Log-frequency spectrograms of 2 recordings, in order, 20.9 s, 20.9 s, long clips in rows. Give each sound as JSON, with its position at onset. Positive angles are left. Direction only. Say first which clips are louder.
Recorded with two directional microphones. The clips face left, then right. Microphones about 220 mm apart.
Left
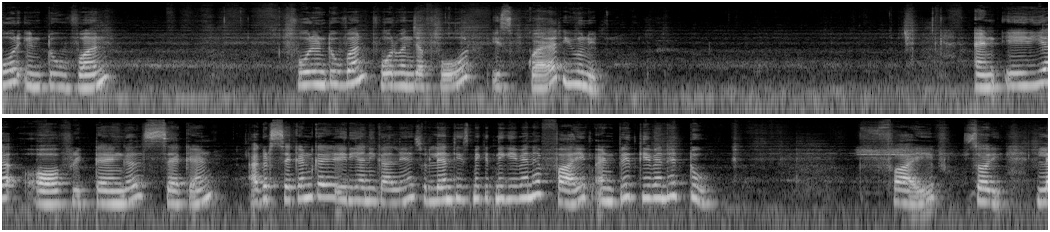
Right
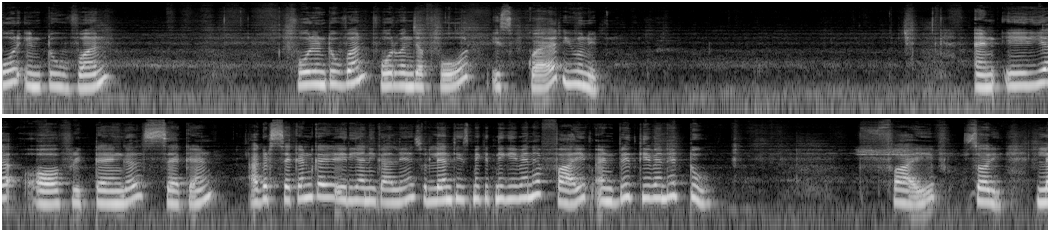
{"t": 0.0, "sound": "speech", "louder": "right 7 dB", "side_deg": -45}
{"t": 2.9, "sound": "speech", "louder": "right 7 dB", "side_deg": -45}
{"t": 9.0, "sound": "speech", "louder": "right 3 dB", "side_deg": -50}
{"t": 19.2, "sound": "a woman's voice", "louder": "right 6 dB", "side_deg": -50}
